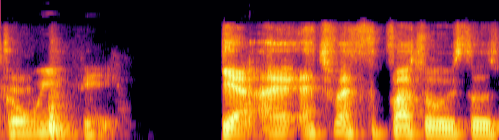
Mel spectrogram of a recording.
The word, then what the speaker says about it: Goethe: It's pronounced Goethe.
